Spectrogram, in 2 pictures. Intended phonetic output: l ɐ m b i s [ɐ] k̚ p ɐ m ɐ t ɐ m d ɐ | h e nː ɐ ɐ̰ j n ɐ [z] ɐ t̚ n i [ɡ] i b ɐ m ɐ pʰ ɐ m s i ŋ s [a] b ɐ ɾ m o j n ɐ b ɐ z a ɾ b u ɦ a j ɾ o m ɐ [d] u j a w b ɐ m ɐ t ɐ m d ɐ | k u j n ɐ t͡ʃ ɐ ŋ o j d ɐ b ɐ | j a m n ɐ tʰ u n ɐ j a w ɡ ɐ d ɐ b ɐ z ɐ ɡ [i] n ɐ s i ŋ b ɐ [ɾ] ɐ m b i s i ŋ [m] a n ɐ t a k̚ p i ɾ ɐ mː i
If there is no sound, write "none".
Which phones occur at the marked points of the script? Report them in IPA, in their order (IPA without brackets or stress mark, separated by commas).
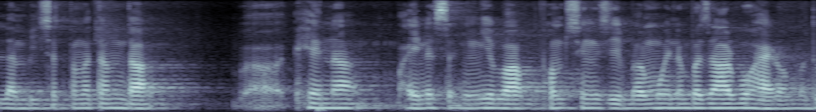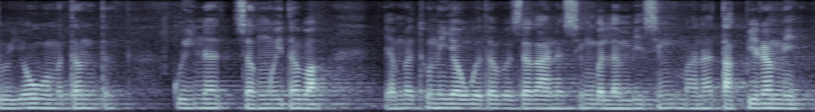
ɐ, s, ŋ, i, d, a, l, m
